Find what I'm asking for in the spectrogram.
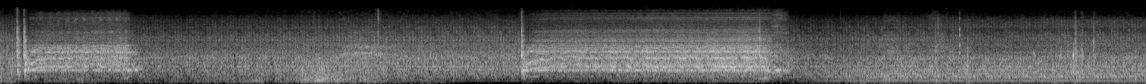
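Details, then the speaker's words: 1954 Ford Crestline Skyliner, start attempt: repeated starter cranking with brief catches that die out and never settle into idle, fuel added to the carburetor bowl; the owner suspects it is flooded. "But y'all did hear, it did bust off. It did not run long, but it did bust off."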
